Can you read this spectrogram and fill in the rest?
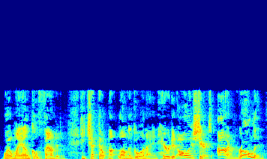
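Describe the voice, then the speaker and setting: An actor playing a brash, tipsy young American millionaire playboy with an American accent in a radio drama. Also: male voice, high-pitched, big pitch swings, normal speed, pushed and bright, faint music behind, full character voice. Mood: breezy, wry.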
